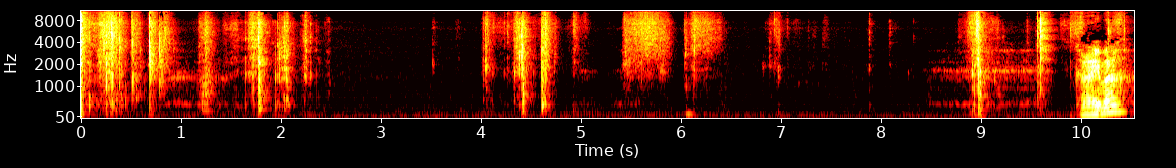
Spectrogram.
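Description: Playing cards rustle and click as they are shuffled by hand.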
